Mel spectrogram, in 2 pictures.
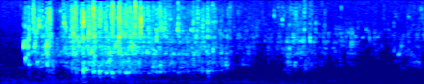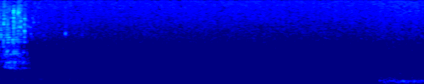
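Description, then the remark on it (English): Water pours in a steady, splashing stream for about four seconds, loud at first and then tapering to a trickle before stopping, leaving near silence with a faint low hum. “More water.”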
